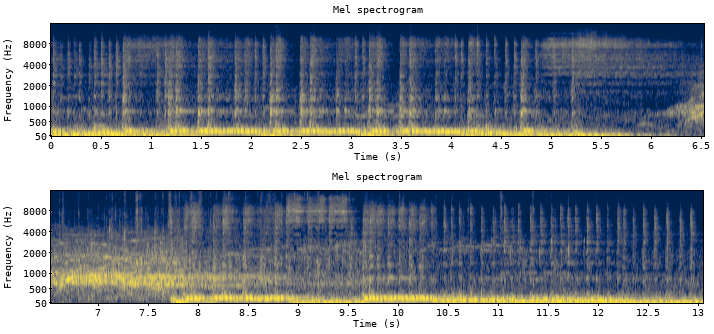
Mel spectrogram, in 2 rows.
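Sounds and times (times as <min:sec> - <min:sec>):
cymbals: 0:07.6 - 0:12.2
drum rolls across toms: 0:07.7 - 0:13.0.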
